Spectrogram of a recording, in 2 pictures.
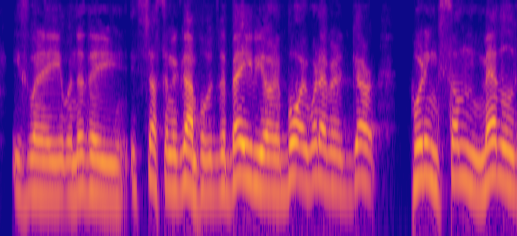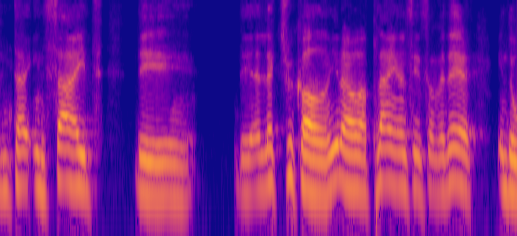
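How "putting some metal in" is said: usual speaking voice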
